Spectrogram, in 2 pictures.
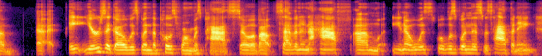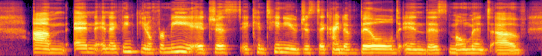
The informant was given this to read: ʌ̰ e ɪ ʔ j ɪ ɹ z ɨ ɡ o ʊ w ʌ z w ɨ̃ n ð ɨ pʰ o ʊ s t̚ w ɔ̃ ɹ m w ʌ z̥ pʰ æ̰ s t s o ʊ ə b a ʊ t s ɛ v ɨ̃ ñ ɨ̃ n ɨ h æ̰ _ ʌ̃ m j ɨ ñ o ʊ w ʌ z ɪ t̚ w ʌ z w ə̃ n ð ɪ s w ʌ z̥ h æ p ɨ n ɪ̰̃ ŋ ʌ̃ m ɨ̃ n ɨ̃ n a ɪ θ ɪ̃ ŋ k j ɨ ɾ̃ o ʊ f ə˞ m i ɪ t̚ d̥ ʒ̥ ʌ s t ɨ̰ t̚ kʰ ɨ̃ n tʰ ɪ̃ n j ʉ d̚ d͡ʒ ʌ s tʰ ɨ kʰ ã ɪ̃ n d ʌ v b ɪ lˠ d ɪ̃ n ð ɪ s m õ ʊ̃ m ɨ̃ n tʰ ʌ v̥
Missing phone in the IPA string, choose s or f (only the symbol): f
